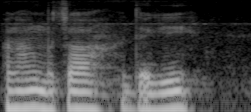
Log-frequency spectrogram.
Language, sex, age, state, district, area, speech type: Manipuri, male, 18-30, Manipur, Chandel, rural, spontaneous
